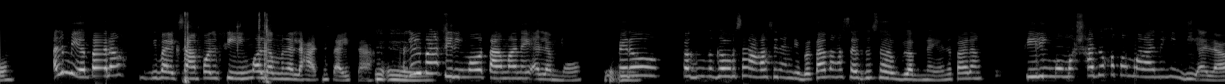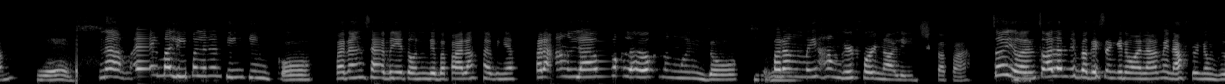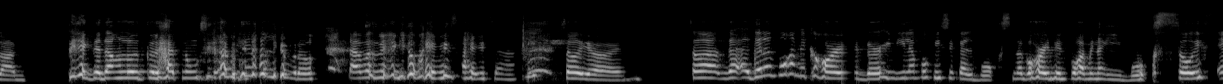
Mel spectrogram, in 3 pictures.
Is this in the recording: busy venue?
no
